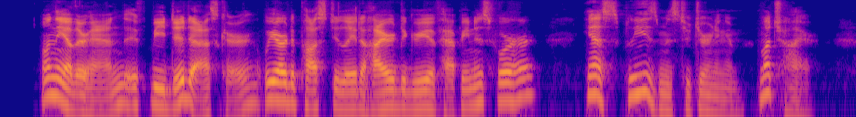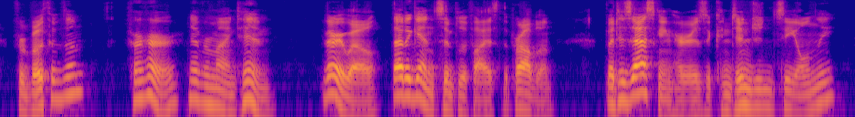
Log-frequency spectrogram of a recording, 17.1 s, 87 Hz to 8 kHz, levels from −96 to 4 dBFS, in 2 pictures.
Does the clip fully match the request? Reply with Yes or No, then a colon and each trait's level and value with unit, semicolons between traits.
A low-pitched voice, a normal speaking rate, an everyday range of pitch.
No: low, 130 Hz; average, 175 wpm; wide, 8.3 semitones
